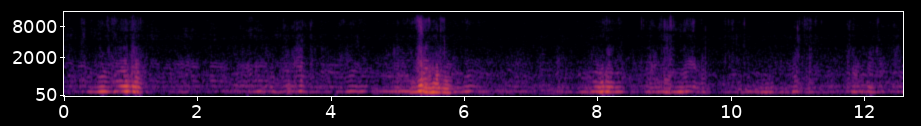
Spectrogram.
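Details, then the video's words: Honey bees droning inside the hive, a constant low buzz with rich overtones; a few individuals swell loudly past, the strongest around five seconds, their whine sliding in pitch. "bees therapy hive natural buzzing sound"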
